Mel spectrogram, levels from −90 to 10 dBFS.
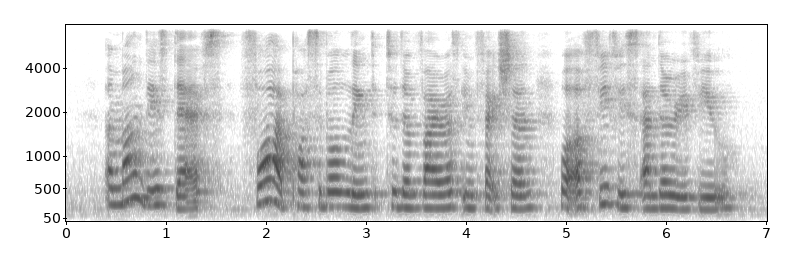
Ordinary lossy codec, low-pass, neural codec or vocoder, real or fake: none; 7.2 kHz; none; real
